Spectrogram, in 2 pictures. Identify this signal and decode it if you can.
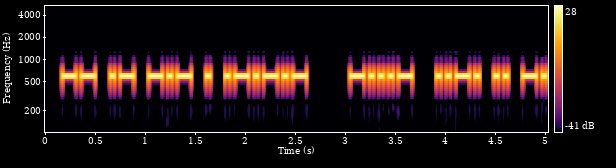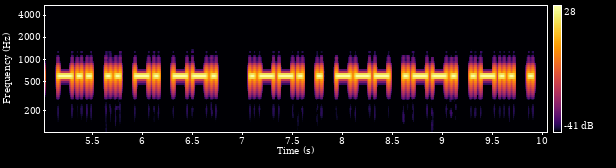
Morse code, heard as a keyed tone, about 25 wpm, 600 Hz. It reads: MAKE. <BT> FINDING PEOPLE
